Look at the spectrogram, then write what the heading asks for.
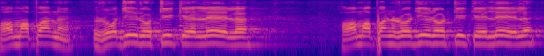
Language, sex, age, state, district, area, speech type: Maithili, male, 18-30, Bihar, Supaul, rural, spontaneous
